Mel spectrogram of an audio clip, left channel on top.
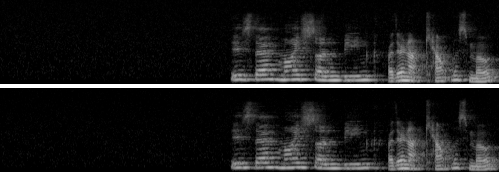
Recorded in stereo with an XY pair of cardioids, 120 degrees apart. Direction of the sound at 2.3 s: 10° left.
